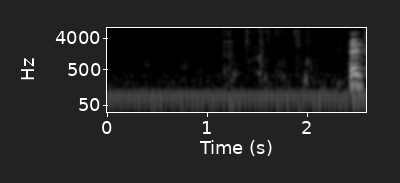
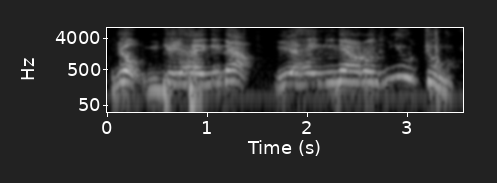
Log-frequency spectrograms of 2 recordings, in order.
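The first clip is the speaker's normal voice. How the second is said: high-pitched mock New York hustler; ribbing Tony in a put-on New York accent; 8 semitones higher than usual. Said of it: "my New York accent's getting better".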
